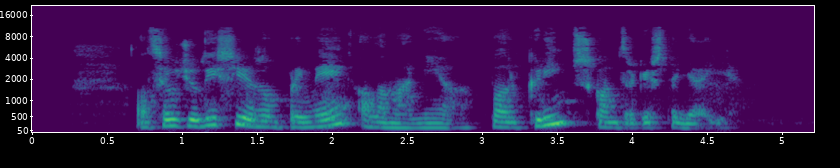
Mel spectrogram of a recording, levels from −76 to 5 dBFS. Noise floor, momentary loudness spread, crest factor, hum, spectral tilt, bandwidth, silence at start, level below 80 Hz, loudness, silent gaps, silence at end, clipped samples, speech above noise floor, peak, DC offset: -55 dBFS; 13 LU; 16 dB; none; -4 dB/octave; 11.5 kHz; 0.3 s; -82 dBFS; -28 LUFS; none; 0.55 s; under 0.1%; 27 dB; -12 dBFS; under 0.1%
